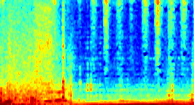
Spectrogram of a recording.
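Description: Background music begins about a second in: a sustained low drone with a quick ticking beat above it.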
